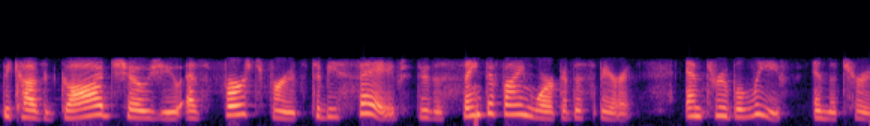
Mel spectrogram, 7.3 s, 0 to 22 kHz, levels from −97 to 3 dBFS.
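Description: A speech clip carried over a telephone line with G.711 coding, so the sound is limited to roughly 300 Hz to 3.4 kHz. There is one fault, packet loss with pitch repetition, from 3.96 to 3.98 s. About 20 ms of audio is missing, which fits a single lost packet. The receiver fills the gap by repeating the last pitch period. The result is a brief, slightly held, buzzy tone before the speech resumes.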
